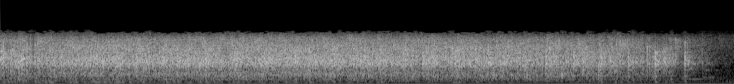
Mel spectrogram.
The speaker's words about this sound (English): Maestro acknowledges the applause, takes a bow.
